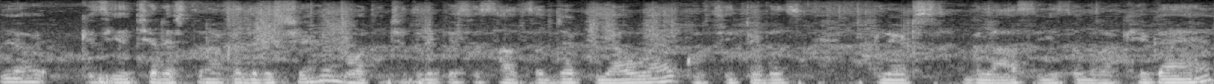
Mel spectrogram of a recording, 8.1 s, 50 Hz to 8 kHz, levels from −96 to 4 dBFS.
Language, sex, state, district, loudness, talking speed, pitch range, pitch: Hindi, male, Haryana, Rohtak, -19 LUFS, 180 wpm, 105-115 Hz, 110 Hz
